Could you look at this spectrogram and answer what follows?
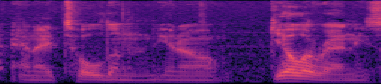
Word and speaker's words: Gilleran: It's a hard G, not a soft G.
